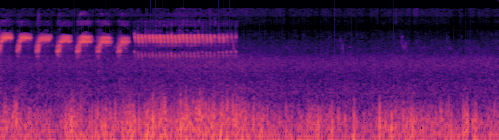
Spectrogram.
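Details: Migratory European goldfinch during trapping, six quick downslurred whistled notes running into a buzzy trill of about one and a half seconds, then only the low rush of wind.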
